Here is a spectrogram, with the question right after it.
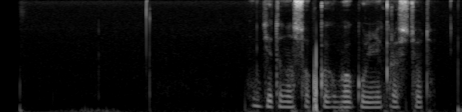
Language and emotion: Russian, neutral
